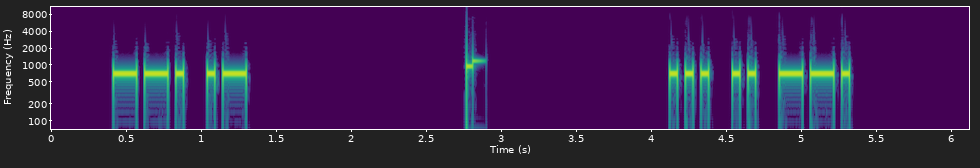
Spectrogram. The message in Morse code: GA SIG

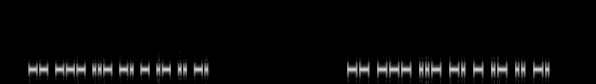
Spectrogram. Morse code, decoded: MOUNTAIN MOUNTAIN

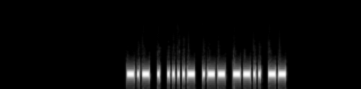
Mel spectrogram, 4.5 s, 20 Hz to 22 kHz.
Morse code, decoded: KE4WZM

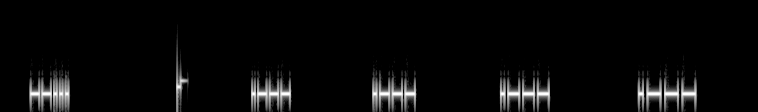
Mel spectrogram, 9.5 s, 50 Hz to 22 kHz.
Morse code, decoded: 7 JJJJ

